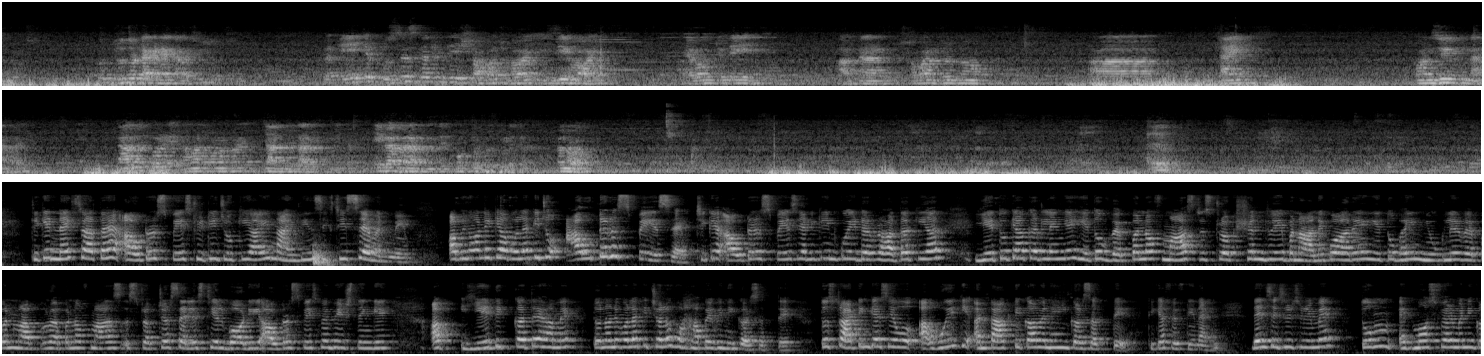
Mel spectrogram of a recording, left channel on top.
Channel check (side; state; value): both; different; correlation 0.00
